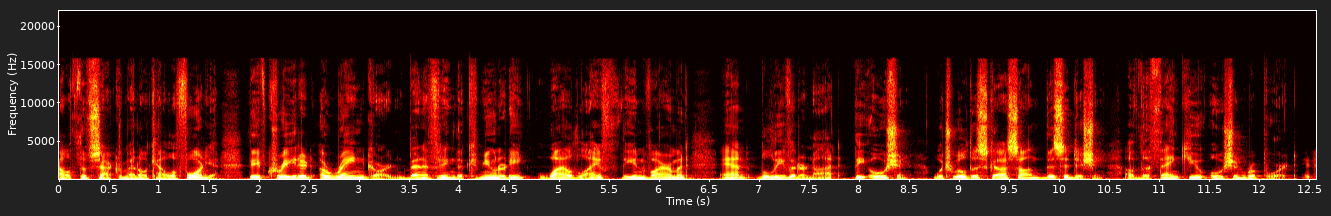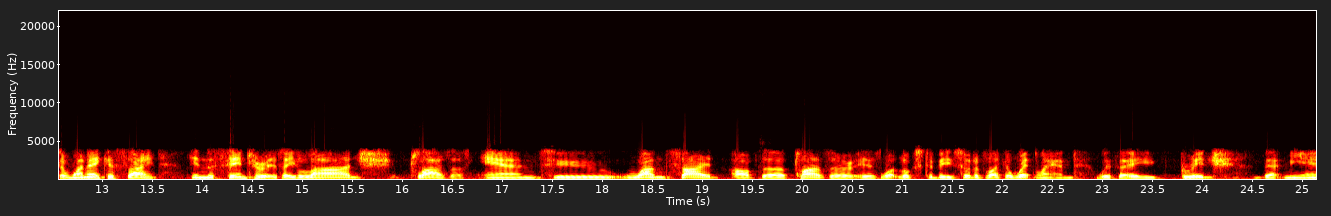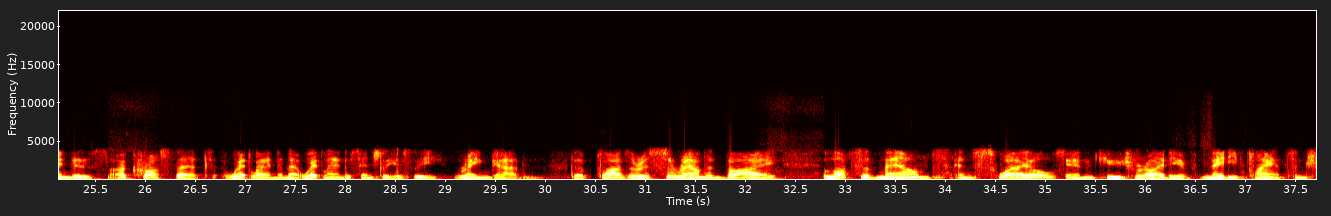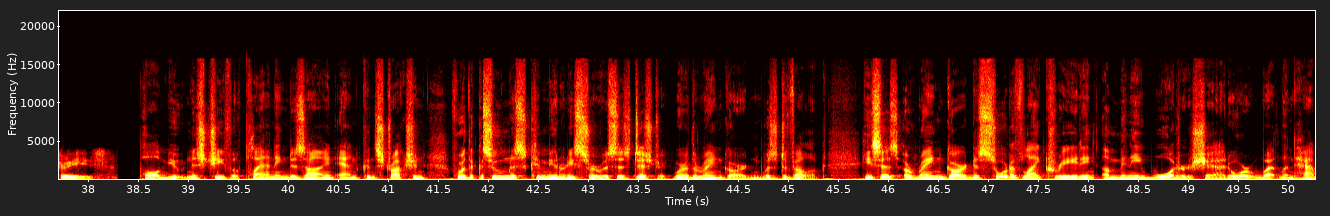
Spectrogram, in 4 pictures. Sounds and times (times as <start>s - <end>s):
Speech: 0.0s - 50.2s.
